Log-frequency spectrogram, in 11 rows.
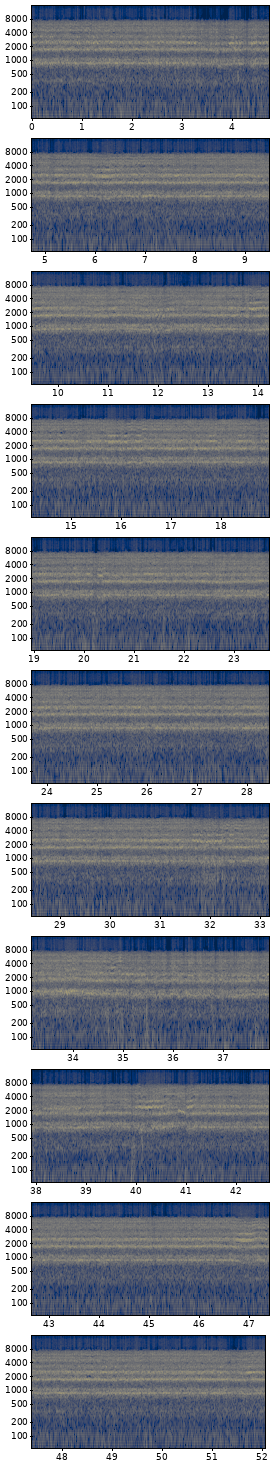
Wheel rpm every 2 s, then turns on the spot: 230, 230, 230, 230, 230, 220, 230, 230, 230, 230, 240, 230, 240, 230, 230, 230, 240, 230, 210, 220, 230, 230, 230, 230, 230, 230.
none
